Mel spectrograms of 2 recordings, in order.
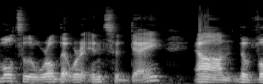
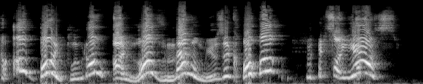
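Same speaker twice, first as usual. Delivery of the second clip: high-pitched, bouncy, squeaky voice; 6 dB louder than usual. Giving someone's answer when asked for her thoughts, in a Mickey Mouse voice. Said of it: "I can't break from the Mickey Mouse voice for her".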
